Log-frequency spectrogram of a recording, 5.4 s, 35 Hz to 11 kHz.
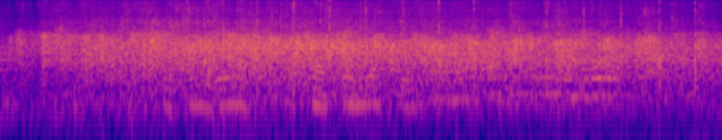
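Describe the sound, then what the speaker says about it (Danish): Conference audience at Future Greenland 2015 applauds a speaker, a loud, dense, sustained clapping from a large crowd with a few voices underneath. "Giv lige Christian Lennart en hånd"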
